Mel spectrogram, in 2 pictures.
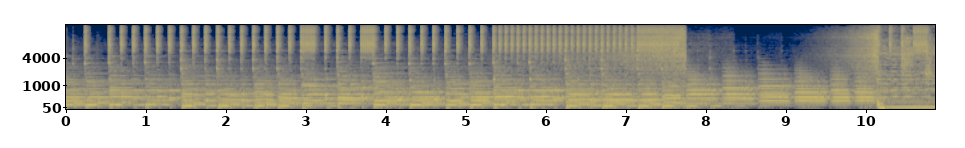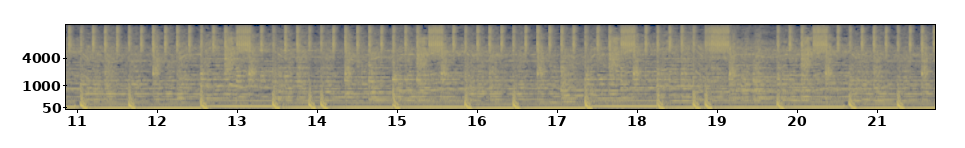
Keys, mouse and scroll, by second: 0.0 middle click, 0.2 click, 0.3 scroll down 2, 0.5 scroll up 2, 0.9 click, 1.3 click, 1.6 middle click, 1.7 scroll up 2, 1.8 middle click, 1.9 ctrl+r, 1.9 right click, 2.0 click, 2.1-4.0 typing, 2.7 Tab, 2.7 middle click, 2.9 middle click, 3.1 scroll up 2, 3.1 click, 3.5 shift+middle click, 3.7 middle click, 3.8 click, 3.9 middle click, 4.1-5.3 middle drag, 4.6 Tab, 5.2-6.3 typing, 5.3 alt+click, 5.4 shift+middle click, 5.6 ctrl+r, 5.8 KP_Enter, 5.9 middle click, 6.3 click, 6.4 middle click, 6.6 scroll down 2, 7.0 scroll up 2, 7.2 ctrl+r, 7.3 right click, 7.4 click, 7.4 middle click, 7.5 g, 7.7 Tab, 7.9 shift+click, 8.0 middle click, 8.1 KP_Enter, 8.4 y, 8.5 right click, 8.6 g, 8.7 click, 8.9 middle click, 9.0 g, 9.2 middle click, 9.4 scroll up 2, 9.4 click, 9.5 Tab, 9.9 middle click, 10.0 click, 10.1 middle click, 10.5 Tab, 10.8 click, 10.8 shift+middle click, 11.3 click, 11.4 click, 11.4 middle click, 11.5 s, 11.9 alt+shift+click, 12.0 middle click, 12.2 Tab, 12.3 click, 12.3-13.7 middle drag, 12.4 scroll up 1, 13.7 click, 13.8 scroll up 1, 13.9 right click, 14.0 click, 14.4 g, 14.5 middle click, 14.6 shift+click, 14.8 scroll up 2, 14.9 i, 15.1 right click, 15.3 click, 15.5 alt+click, 15.6 middle click, 16.1-16.5 scroll up 3, 16.2 ctrl+r, 16.5 click, 16.6-17.6 typing, 16.9 KP_Divide, 16.9 middle click, 17.2 click, 17.4 click, 17.5 middle click, 17.7 click, 17.8 middle click, 17.8 ctrl+z, 18.2 middle click, 18.4 click, 18.5 middle click, 18.7 scroll up 2, 19.0 alt+click, 19.1-20.3 middle drag, 19.1 scroll down 2, 19.2 Tab, 19.4-20.0 scroll up 4, 19.6 KP_0, 20.0 Tab, 20.3 Tab, 20.4 scroll down 1, 20.5 click, 20.6 shift+middle click, 20.8-21.2 scroll up 1, 21.2 click, 21.4 middle click, 21.4 s, 21.5-21.7 scroll down 2, 21.6 middle click.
